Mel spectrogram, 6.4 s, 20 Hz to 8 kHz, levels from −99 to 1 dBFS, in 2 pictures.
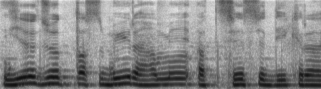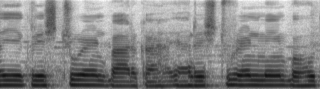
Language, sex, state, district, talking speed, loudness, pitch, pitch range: Hindi, male, Bihar, Supaul, 170 wpm, -13 LUFS, 165 Hz, 155-185 Hz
